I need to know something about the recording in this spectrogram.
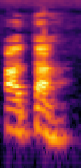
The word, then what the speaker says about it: अतः: अतः अतः इसको पढ़िए ना अतः अतः ह स्वतः स्वतःह या फिर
